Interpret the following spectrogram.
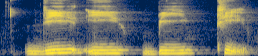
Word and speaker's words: debt: then you have debt d-e-b-t debt you have a silent b here it's when you owe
